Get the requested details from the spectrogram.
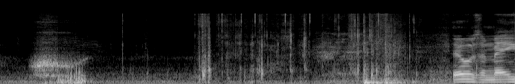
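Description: A car engine hums steadily inside the cabin.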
